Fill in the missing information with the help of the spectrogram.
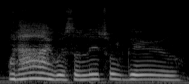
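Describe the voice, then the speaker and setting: A woman's voice: fairly high pitch, fairly even intonation, measured pace, darkish tone, a little hiss or hum. A woman hosting a casual podcast, rambling chattily and cutting herself off with giggly asides, recorded on an iPad. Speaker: podcast host recapping books. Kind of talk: casual chat.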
